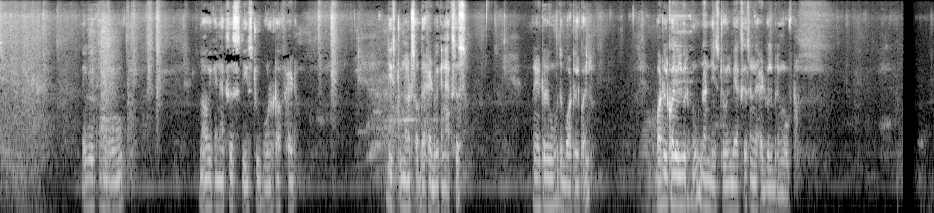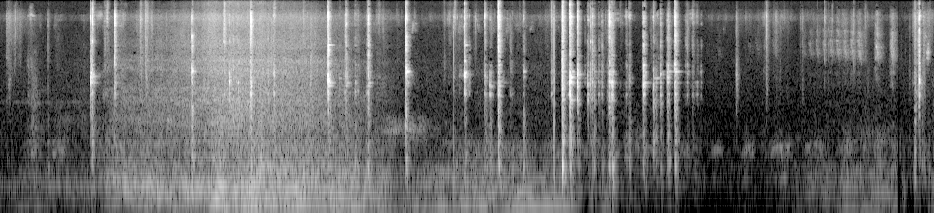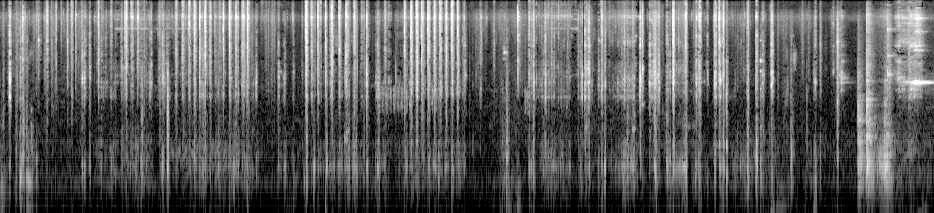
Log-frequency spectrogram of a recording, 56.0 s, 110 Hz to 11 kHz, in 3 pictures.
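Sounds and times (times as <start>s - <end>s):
metal tools clattering: 55.0s - 56.0s.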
